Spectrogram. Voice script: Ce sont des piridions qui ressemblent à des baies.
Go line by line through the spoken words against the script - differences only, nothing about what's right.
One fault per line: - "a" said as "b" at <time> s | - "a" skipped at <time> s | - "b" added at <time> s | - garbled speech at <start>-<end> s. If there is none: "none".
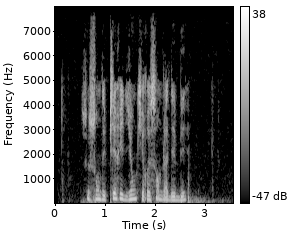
none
